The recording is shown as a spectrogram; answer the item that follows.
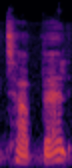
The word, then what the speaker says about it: t'appelles: Comment tu t'appelles, it means what is your name. Okay, tu t'appelles comment. Again, I repeat that again. The first one, comment tu t'appelles. Comment tu t'appelles. The S here is silent.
